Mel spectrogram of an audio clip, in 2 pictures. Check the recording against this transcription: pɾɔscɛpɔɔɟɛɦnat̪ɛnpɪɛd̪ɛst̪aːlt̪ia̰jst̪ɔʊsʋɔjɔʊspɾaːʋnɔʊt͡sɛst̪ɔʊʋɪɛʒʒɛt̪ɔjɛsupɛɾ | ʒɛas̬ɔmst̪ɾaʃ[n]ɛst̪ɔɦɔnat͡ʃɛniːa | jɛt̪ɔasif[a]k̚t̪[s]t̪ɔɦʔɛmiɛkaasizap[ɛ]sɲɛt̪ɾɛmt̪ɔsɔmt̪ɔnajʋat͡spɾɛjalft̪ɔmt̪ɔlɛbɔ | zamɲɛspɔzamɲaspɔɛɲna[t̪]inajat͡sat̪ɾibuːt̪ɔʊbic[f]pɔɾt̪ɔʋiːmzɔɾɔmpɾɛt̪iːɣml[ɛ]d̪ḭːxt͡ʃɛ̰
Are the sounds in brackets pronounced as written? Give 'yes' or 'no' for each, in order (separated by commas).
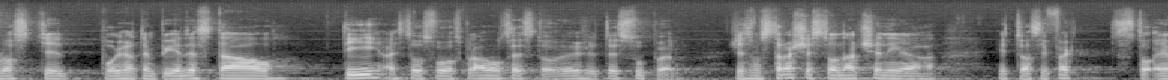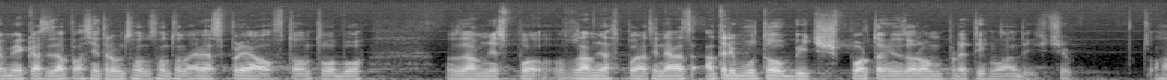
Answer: no, yes, yes, no, yes, no, no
